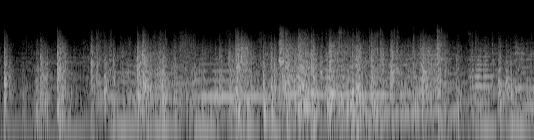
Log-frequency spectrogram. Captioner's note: boxes crashing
